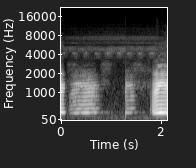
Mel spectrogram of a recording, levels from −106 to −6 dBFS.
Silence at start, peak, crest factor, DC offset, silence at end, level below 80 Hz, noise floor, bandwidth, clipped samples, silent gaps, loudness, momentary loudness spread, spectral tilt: 0 s; -4 dBFS; 18 dB; under 0.1%; 0 s; -72 dBFS; -58 dBFS; 5.4 kHz; under 0.1%; none; -23 LUFS; 22 LU; -6.5 dB/octave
